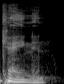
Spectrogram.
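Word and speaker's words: Kanan: Is it Canaan? – Canaan.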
